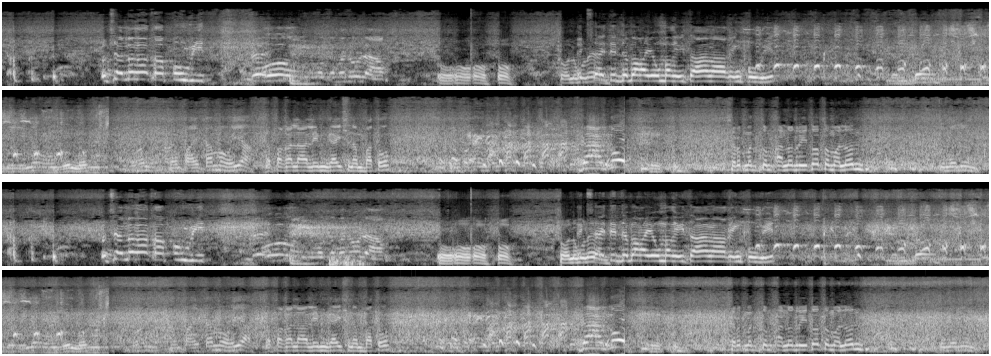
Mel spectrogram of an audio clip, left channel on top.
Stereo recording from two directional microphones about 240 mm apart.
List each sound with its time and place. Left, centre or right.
4.6 s rub: centre
5.9 s speech: centre
6.9 s speech: centre
7.2 s baby laughter: centre
12.7 s a man's voice: centre
17.2 s a man's voice: centre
